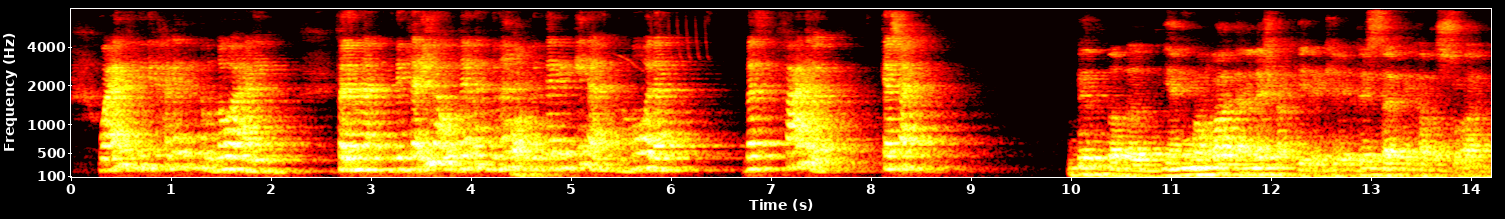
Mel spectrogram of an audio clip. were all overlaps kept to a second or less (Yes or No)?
Yes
